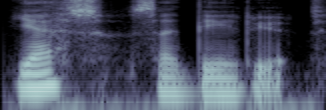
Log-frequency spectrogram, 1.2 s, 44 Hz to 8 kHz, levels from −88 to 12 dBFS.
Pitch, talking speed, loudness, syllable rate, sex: 110 Hz, 195 wpm, -22 LUFS, 4.6 syllables/s, male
